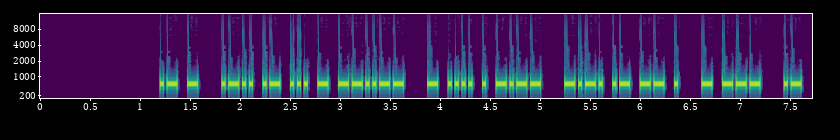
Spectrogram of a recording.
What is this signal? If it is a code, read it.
Morse code, heard as a keyed tone, about 36 wpm, 700 Hz. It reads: AT LAST, THEY CAME TO A
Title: Sentences from Top 1000 Words - Review Part 1 - 35wpm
